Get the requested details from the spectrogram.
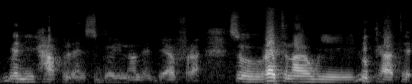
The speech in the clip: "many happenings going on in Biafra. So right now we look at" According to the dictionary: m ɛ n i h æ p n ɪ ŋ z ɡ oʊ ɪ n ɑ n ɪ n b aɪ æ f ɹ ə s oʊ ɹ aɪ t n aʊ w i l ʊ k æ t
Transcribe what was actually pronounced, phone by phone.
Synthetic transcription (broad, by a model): m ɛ n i h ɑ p l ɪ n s ɡ oʊ ɪ n ɑ n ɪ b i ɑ f ɹ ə s oʊ ɹ aɪ t n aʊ w i l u k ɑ t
